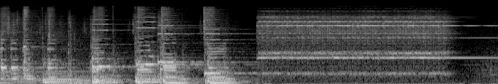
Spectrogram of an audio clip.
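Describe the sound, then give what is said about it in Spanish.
A telephone rings in a doctor's office with a quick series of loud, jangling bell bursts, followed by a steadier sustained high ringing tone that then stops. “La puerta. No, es el teléfono.”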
